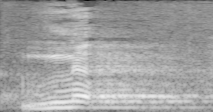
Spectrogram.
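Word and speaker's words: ङ: K, K, G, G, Ng. Now this is to be pronounced like N, G in English. Ng, ng. Like in the word king, sing, going.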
